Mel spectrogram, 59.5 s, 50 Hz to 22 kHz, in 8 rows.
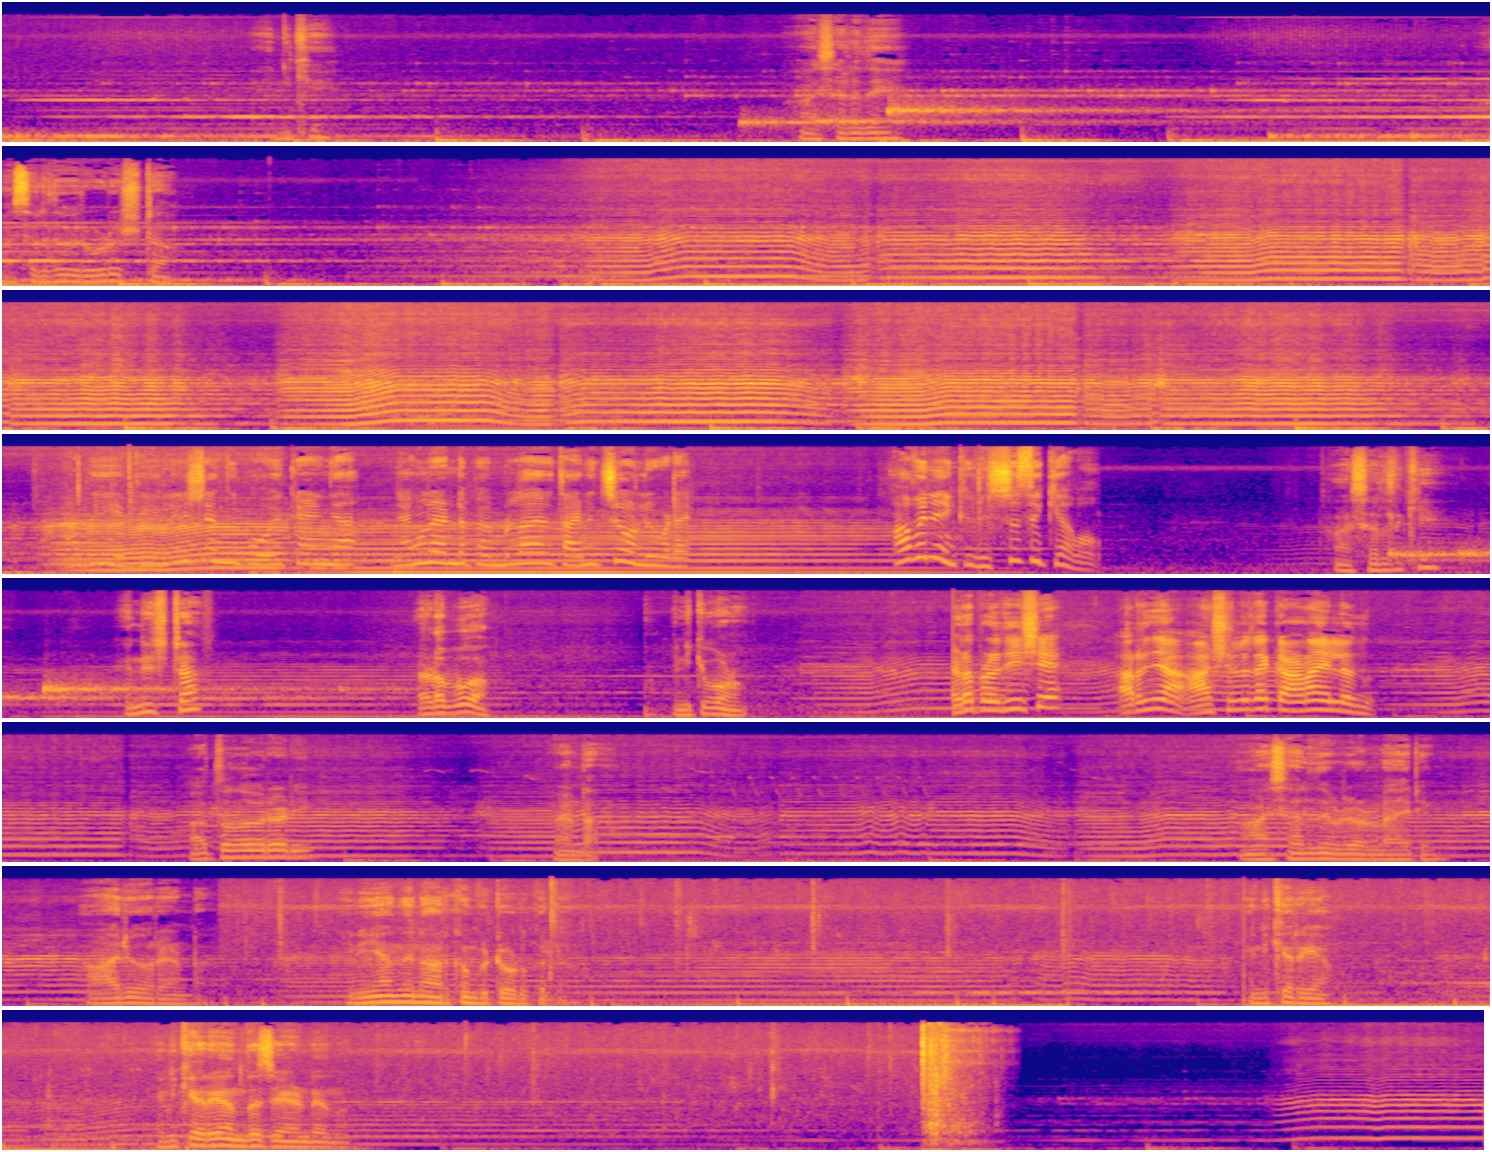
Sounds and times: Raindrop: 45.7 - 56.9.

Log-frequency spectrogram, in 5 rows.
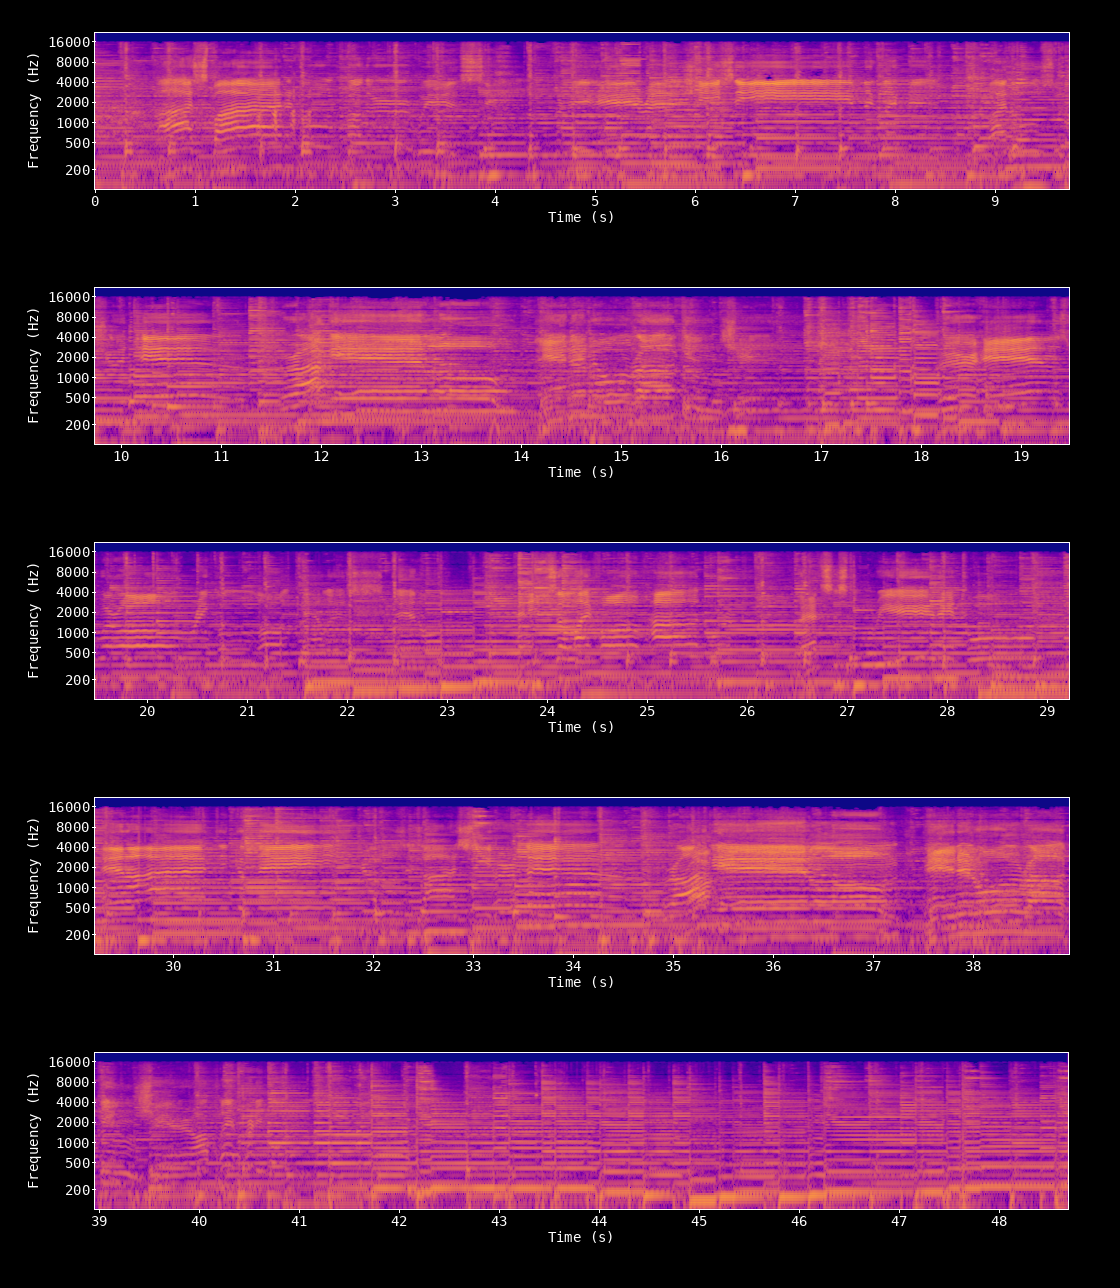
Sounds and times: Music: 0.0 - 48.6.

